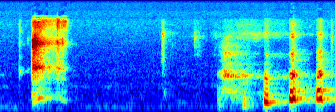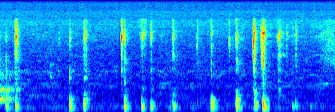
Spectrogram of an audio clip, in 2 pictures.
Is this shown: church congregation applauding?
no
